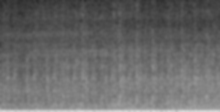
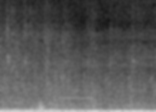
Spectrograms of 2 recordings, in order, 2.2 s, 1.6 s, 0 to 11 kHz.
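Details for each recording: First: 1959 Plymouth Suburban Poly V8 with solid lifters, started after sitting since Friday with little choke. Deep, even idle with a brief blip; slightly clacky but healthy. The engine is tired and uses oil; charging reads 13.7 volts. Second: 1959 Plymouth Suburban Poly V8 with solid lifters, cold with little choke action: low, uneven idle wavering and sagging, struggling to stay lit and close to stalling; hard to start, runs fine once going.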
